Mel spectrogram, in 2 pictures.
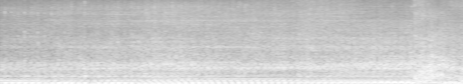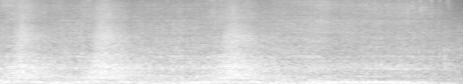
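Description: A Harley-Davidson Road King FLHR motorcycle with RC slip-on exhausts idles with a loping rumble, then is revved three times in quick succession, each blip rising and falling, loud and close with no talk.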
